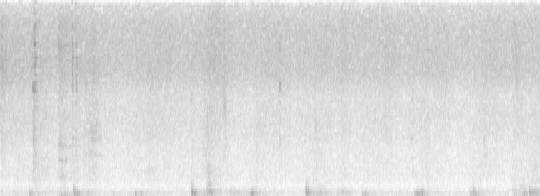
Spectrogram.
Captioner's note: ROTC units marching in place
